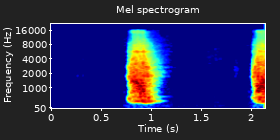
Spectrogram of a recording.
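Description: Stepper motor, microstepped 16x, driving a linear stage carriage through its fastest possible move: a short burst of motor and carriage noise under half a second long, about 0.75 s in, with the next stroke starting at the very end. This is the stepper's top speed, just short of where it would lose steps.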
